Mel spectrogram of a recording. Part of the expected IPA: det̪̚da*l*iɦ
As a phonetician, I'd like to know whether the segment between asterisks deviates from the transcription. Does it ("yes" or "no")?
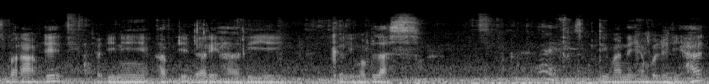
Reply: yes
